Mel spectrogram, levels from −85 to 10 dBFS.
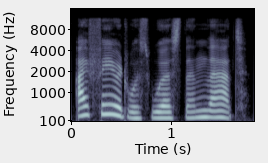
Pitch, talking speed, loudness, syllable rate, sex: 220 Hz, 230 wpm, -17 LUFS, 4.8 syllables/s, female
